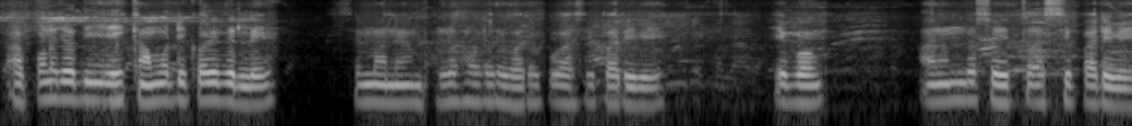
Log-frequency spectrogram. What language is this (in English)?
Odia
